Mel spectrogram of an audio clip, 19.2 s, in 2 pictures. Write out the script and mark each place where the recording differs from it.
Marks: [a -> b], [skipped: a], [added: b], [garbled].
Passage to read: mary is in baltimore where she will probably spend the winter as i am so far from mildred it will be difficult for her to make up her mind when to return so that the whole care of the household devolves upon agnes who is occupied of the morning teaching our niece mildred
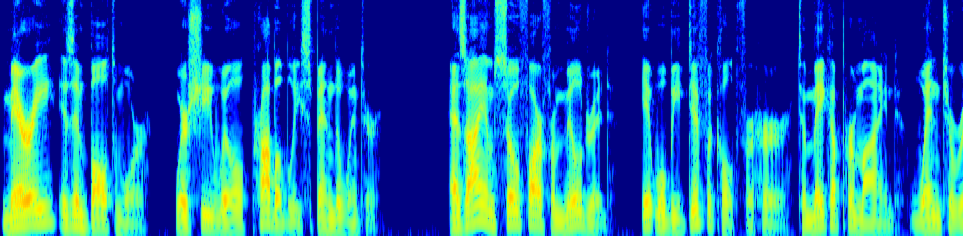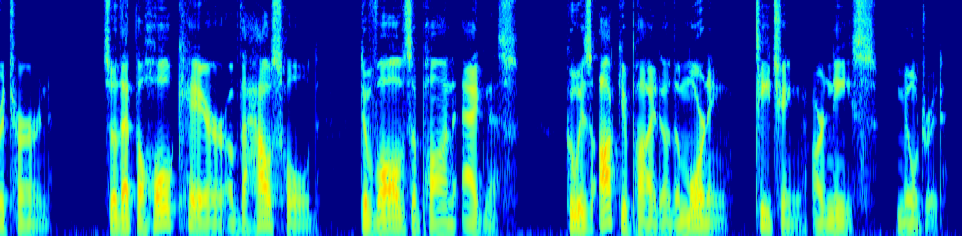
mary is in baltimore where she will probably spend the winter as i am so far from mildred it will be difficult for her to make up her mind when to return so that the whole care of the household devolves upon agnes who is occupied of the morning teaching our niece mildred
